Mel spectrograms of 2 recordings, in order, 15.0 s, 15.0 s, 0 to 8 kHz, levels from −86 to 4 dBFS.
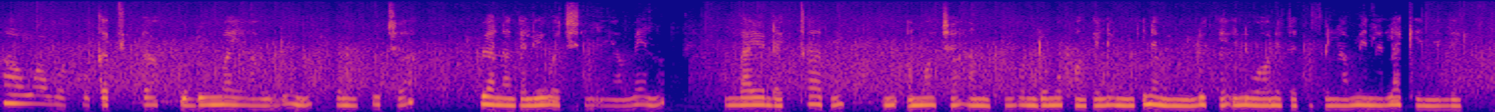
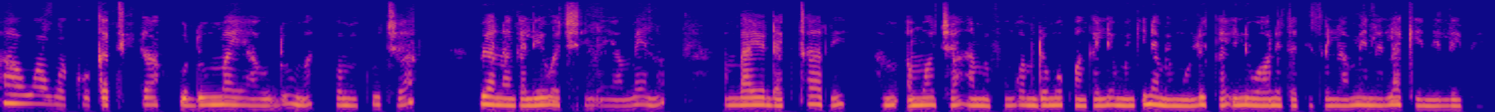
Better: second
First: background sound (Applause); 16 dB below the speech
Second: none

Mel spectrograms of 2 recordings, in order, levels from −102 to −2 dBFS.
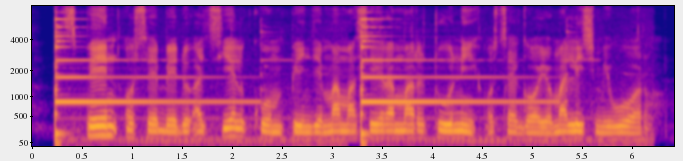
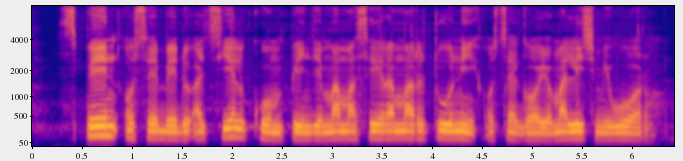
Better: second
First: background sound (Harp); 3 dB below the speech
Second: none

